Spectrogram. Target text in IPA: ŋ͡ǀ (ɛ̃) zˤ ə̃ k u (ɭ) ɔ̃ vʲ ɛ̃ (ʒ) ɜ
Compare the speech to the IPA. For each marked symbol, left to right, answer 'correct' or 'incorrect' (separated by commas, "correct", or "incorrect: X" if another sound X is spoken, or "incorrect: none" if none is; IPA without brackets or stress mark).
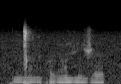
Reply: incorrect: ə̃, incorrect: l, correct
